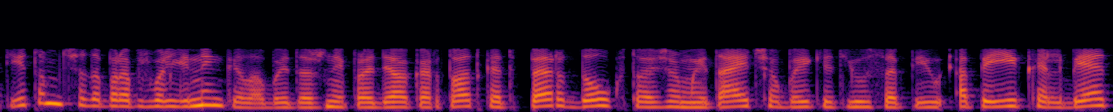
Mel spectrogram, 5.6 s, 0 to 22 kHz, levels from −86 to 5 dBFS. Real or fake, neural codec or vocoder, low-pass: real; none; 3.6 kHz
